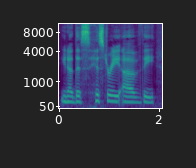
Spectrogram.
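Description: A woman's voice: on the low side, steady tone, moderate pace, clean tone, no room sound, clean studio sound. A woman superintendent speaking in a panel discussion, reflective and storytelling. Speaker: school superintendent.

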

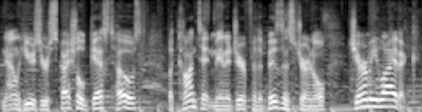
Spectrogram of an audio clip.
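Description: A man's voice: mid-range voice, expressive, brisk. A man reading an upbeat scripted introduction for a podcast. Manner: upbeat, announcing. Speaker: show announcer. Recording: announcer over loud music.

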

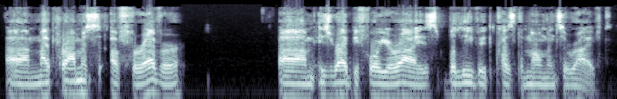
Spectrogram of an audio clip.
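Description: A male singer with a low speaking voice, chatting casually in an interview with many fillers and restarts. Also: flat delivery, normal speed, no echo, poor audio.

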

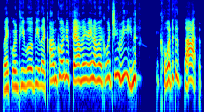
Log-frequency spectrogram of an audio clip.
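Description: Animated woman asking questions. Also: high-pitched, fast, dry recording, clean studio sound. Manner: animated, acts out quoted reactions. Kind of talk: casual group conversation.

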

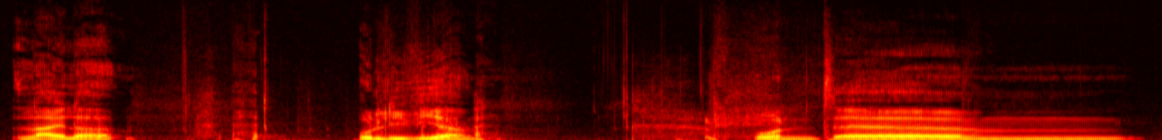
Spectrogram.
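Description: A man's voice: fairly low pitch, drawn-out words, creaky, darkish tone. A man co-hosting a podcast in casual banter, reacting playfully with short quips. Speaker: podcast co-host.

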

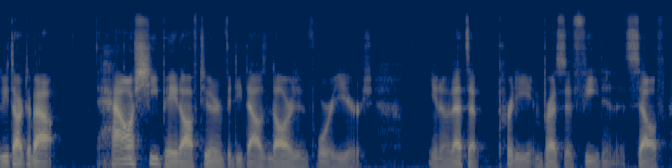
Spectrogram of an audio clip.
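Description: A man with a low-pitched voice speaks as a podcast host. His delivery is conversational and informal, with chatty phrasing suited to introducing and interviewing guests. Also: fairly bright tone.

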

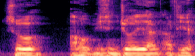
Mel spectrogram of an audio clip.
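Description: A man hosting a podcast, talking in a relaxed, informal way with local words. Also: low-pitched, a little fast. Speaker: podcast host. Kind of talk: podcast intro and interview.

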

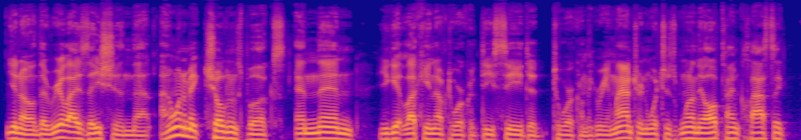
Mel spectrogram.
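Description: A man's voice: lowish voice, fast talker, hardly any pauses, no echo, studio quality. A man hosting a casual interview, asking loose, enthusiastic questions with frequent restarts. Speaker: podcast host.

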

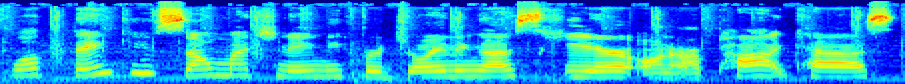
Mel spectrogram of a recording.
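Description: A woman's voice: high voice, unhurried, fairly bright tone, faint music behind. A woman hosting an interview podcast, speaking into a close microphone. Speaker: podcast host. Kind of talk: scripted introduction and interview.

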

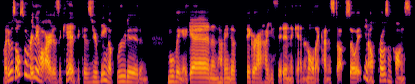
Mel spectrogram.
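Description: A woman's voice: sits low, animated, fast talker, creaky, a little mellow, slightly rough, dry recording. A woman in her thirties whose first language is Danish, a parenting coach speaking as a podcast guest in a friendly, reflective way. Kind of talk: casual interview chat.

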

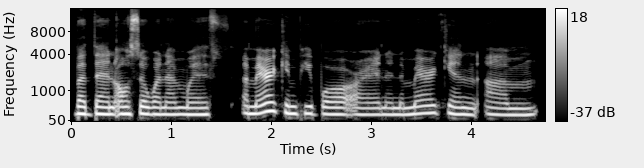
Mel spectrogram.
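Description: A woman's voice: lowish voice, level tone, moderate pace, a little mellow, no room sound. Reflective young woman, dry close sound. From Congo and South Africa. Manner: reflective, talks in long flowing thoughts. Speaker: podcast co-host. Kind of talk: casual conversation.

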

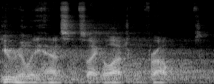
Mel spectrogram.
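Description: A man's voice: low-pitched, steady tone, quick pace, slight background noise, close to an everyday voice. A man playing a brutally honest magic mirror in a comic radio play, shifting between mock-solemn grandeur and wry, casual remarks. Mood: wry, needling. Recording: echoey, long hall reverb.

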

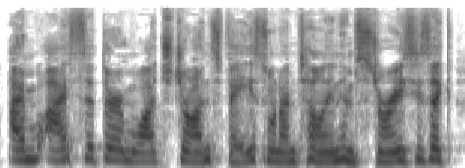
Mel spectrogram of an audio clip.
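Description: A woman's voice: fairly high pitch, steady tone, brisk, pushed and bright, dry recording, studio quality. An American woman co-hosting a podcast, reading listener stories aloud in a casual, sweary way with chatty asides. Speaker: podcast co-host.

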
